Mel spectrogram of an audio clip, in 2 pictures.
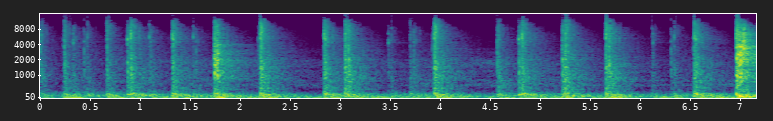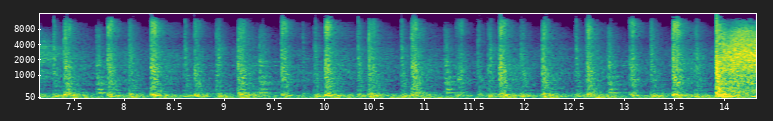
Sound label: Taiko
